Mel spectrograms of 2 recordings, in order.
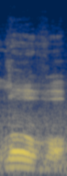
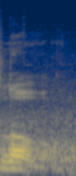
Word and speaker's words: Louisville: One of the joys of Louisville, and that's how you say it, Louisville, by the way, for fellow Kentucky folks. It's not Louisville, it's Louisville. Louisville.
